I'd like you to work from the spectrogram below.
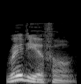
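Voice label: "radiophone", British English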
